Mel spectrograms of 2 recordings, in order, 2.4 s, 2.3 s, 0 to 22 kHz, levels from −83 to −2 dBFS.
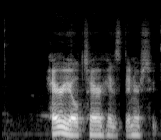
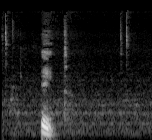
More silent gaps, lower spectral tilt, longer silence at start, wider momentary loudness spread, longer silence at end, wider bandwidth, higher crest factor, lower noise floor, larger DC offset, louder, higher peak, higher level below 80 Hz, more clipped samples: neither; first, -7 dB/octave vs -5.5 dB/octave; first, 0.75 s vs 0.6 s; second, 15 LU vs 23 LU; second, 0.2 s vs 1.3 s; second, 10.5 kHz vs 17 kHz; about the same, 18 dB vs 20 dB; first, -65 dBFS vs -53 dBFS; neither; first, -17 LUFS vs -20 LUFS; first, -2 dBFS vs -6 dBFS; about the same, -58 dBFS vs -60 dBFS; neither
